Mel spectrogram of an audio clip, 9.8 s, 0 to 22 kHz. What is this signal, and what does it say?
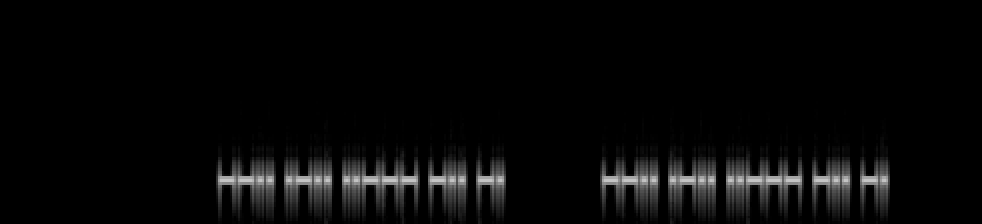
Morse code, heard as a keyed tone, about 25 wpm, 700 Hz. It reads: ZL2DN ZL2DN
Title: DXCC-100 Call Signs - 5 Characters - Repeated 2x - 25wpm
